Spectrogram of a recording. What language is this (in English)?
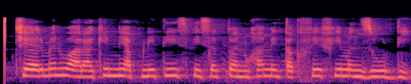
Urdu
